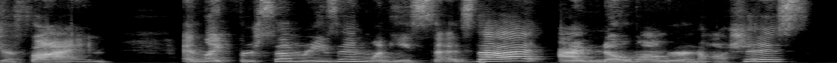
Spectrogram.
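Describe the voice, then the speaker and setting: In a Valley Girl accent, a woman talks at a fairly slow pace with a high pitch, a bright, sharp tone and big swings in loudness. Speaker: livestreamer. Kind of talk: casual chat.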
